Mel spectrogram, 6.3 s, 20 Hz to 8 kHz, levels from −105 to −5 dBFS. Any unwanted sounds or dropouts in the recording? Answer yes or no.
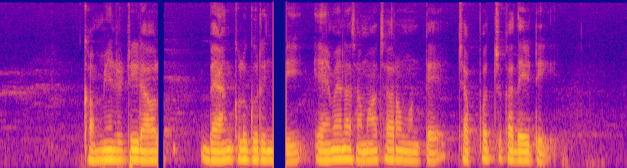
yes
